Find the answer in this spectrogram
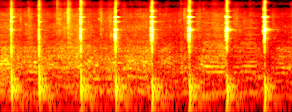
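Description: Hand hammer striking thin metal on a mushroom-shaped metal stake: about two sharp, ringing blows a second, evenly paced, as the piece is shaped.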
